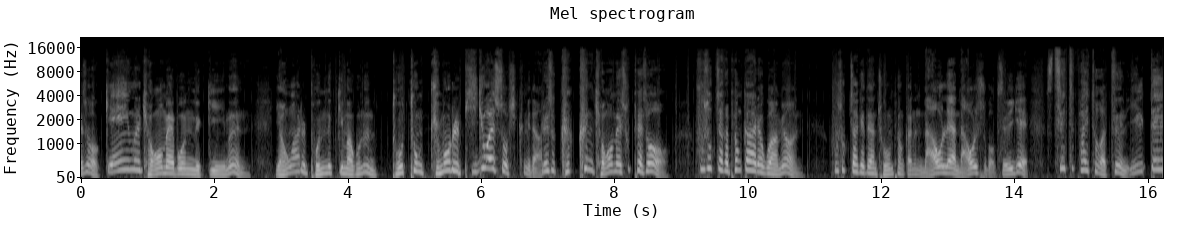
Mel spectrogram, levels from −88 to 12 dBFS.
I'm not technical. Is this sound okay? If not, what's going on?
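No. Throughout the recording there is Wi-Fi interference: a nearby Wi-Fi radio's regular signal leaks into the audio wiring and gets turned into sound. You hear a faint, steady ticking about ten times a second behind the speech, repeating every 102.4 milliseconds.

From 7.57 to 8.49 seconds there is a jitter buffer speed-up. The receiving system had stored up more speech than it wanted, so it trimmed tiny slices to catch up, about a twentieth of a second in total. The speech there runs 5% faster at the same pitch and sounds slightly rushed.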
